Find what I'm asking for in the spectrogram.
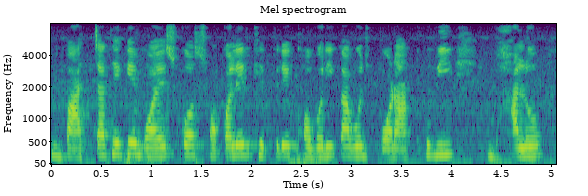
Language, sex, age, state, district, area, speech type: Bengali, female, 30-45, West Bengal, Purba Medinipur, rural, spontaneous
